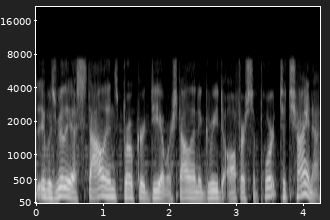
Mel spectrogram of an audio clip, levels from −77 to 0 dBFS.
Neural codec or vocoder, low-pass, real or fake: none; 7.2 kHz; real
